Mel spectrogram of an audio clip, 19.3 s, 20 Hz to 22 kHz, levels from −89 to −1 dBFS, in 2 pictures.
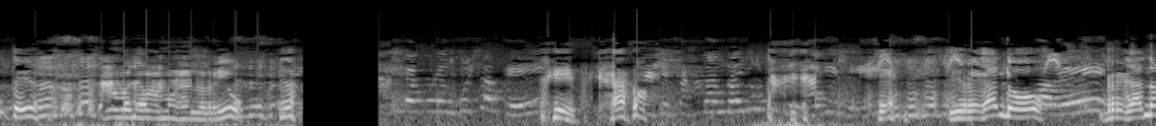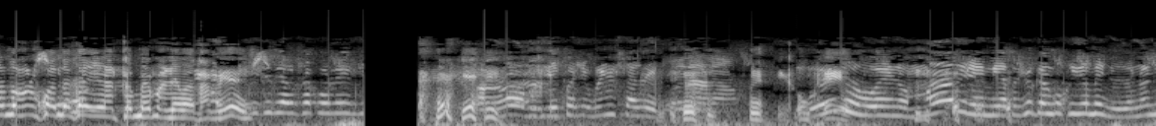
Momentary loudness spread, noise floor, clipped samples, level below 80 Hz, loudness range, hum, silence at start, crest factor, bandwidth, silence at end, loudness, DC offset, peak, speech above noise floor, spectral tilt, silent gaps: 12 LU; under -90 dBFS; under 0.1%; -42 dBFS; 6 LU; none; 0 s; 20 dB; 8.4 kHz; 0 s; -22 LUFS; under 0.1%; -2 dBFS; over 69 dB; -5.5 dB/octave; 2.52-3.16 s, 12.67-13.12 s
